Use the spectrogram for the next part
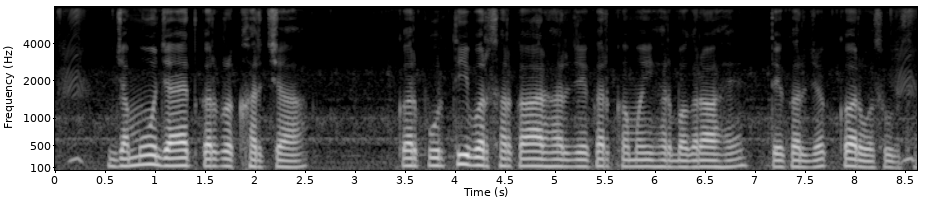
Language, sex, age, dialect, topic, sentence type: Chhattisgarhi, male, 31-35, Northern/Bhandar, banking, statement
